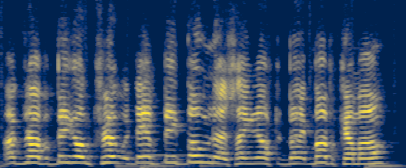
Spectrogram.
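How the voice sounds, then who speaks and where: A man's voice: very high-pitched, fairly even intonation, moderate pace, pushed and bright, voice pushed up. A man voicing a jealous drunk redneck who threatens a rival with blustering talk, over guitar music.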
